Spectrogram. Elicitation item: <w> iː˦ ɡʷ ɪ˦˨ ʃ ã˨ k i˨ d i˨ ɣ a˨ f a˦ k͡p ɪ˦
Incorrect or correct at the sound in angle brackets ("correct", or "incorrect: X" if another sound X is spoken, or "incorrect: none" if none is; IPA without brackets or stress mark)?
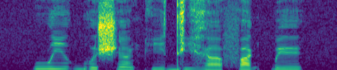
correct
